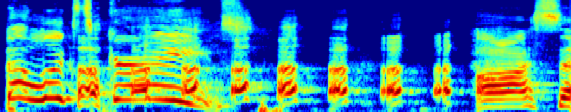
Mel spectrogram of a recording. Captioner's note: laughing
